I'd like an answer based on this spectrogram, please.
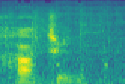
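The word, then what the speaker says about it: Khatun: And the other word is pronounced, I believe, Hatun. The K Hatun? is silent.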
